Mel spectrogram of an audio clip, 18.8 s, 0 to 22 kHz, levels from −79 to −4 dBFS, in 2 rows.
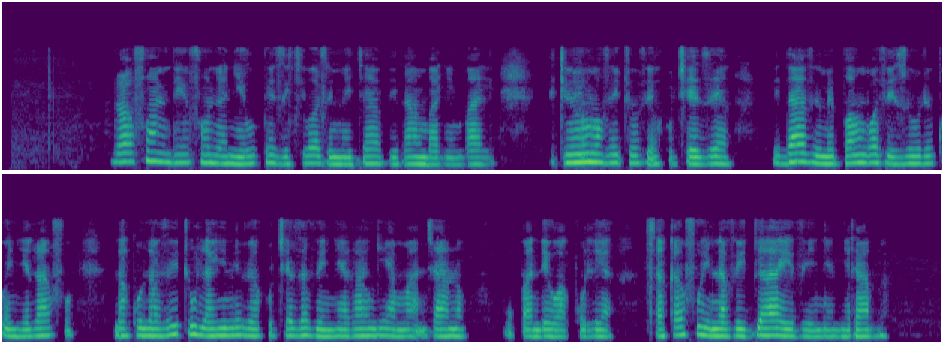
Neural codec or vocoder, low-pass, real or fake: codec, 16 kHz in and 24 kHz out, 1.1 kbps, FireRedTTS-2 codec; 7.2 kHz; fake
